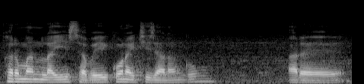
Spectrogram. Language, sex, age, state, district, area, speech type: Bodo, male, 30-45, Assam, Chirang, rural, spontaneous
